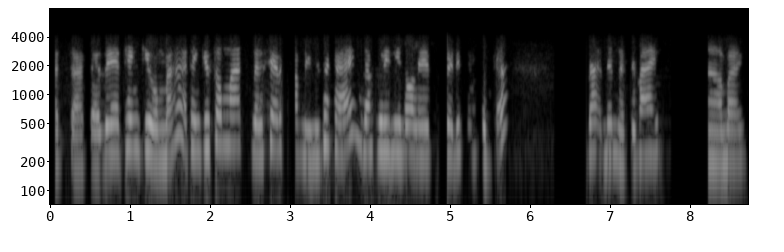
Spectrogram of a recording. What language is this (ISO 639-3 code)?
brx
